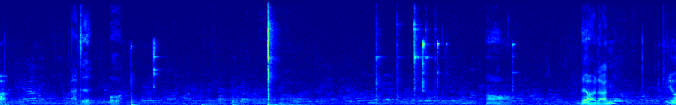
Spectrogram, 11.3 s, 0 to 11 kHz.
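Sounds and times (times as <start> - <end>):
soft murmur: 0.0 - 11.2
glasses clinking in a toast: 1.2 - 5.2, 6.2 - 9.3
speech: 1.3 - 2.2, 9.7 - 10.4.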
